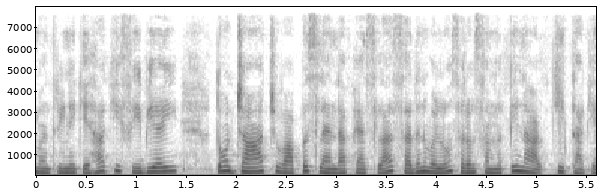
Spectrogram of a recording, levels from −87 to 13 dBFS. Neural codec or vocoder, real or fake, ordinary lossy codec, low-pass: codec, 16 kHz, 4.8 kbps, FACodec; fake; none; none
